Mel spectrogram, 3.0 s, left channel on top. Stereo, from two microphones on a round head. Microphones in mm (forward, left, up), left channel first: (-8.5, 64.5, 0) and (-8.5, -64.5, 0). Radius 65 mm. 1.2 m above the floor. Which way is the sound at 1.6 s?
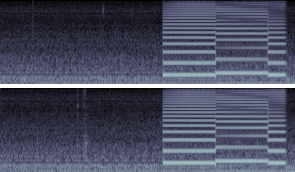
5° right (ahead or behind).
